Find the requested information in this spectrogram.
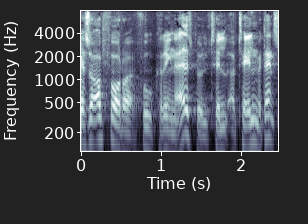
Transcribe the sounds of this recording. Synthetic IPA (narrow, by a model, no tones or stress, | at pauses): ɑ̈sɒ̽ɒ̽b̥fɒ̰ːd̥ʁɐfʁukʰɑ̈ʁḭːnæðˠsb̥ølt͡sʰe̝lɒt͡sʰɛːləmed̥æn̰s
